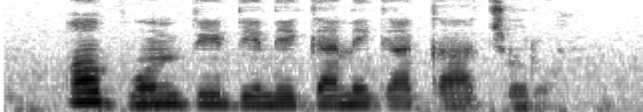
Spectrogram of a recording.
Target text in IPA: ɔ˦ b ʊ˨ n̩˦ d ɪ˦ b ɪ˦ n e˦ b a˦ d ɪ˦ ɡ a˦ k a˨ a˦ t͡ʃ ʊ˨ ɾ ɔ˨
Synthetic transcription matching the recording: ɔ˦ b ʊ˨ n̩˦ d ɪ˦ d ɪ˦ n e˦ ɡ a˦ n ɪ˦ ɡ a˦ k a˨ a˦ t͡ʃ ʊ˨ ɾ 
